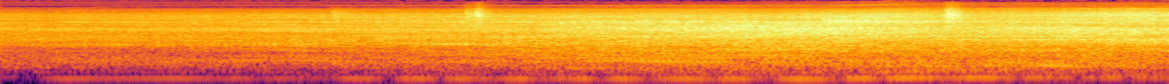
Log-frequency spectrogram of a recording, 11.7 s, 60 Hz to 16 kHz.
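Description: Northern Class 156 Super Sprinter diesel multiple unit pulling out and passing close by: its underfloor Cummins diesel engines working under power with a steady low drone and rumble. The sound grows louder as the cars pass, peaking about two-thirds of the way through.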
